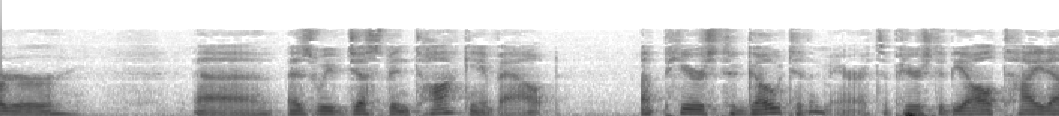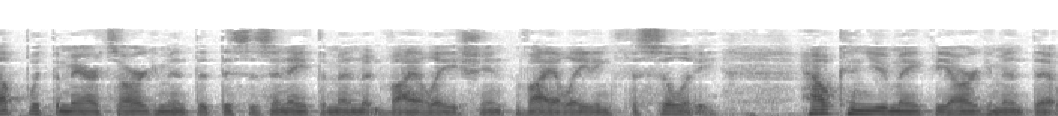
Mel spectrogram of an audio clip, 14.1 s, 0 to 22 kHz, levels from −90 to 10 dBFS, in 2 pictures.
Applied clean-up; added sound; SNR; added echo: none; none; none; none.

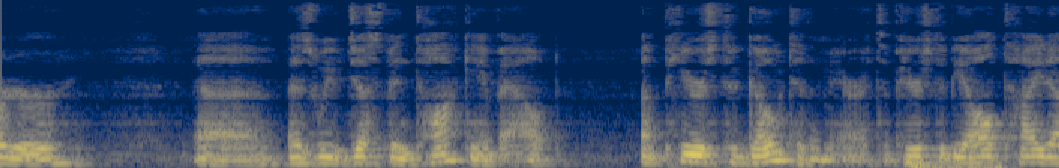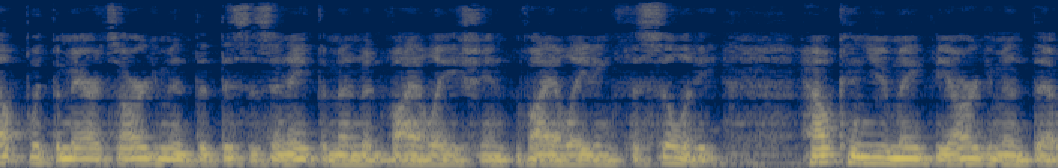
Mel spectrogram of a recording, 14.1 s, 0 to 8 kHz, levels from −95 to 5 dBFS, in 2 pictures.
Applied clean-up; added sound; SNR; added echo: none; none; none; reverberation time 0.3 s.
